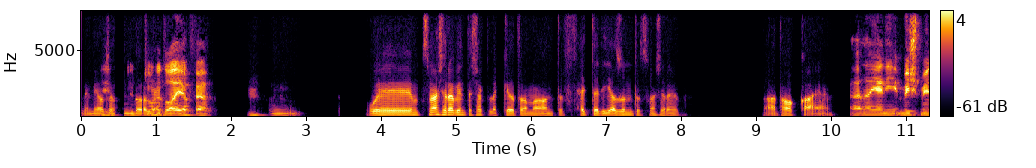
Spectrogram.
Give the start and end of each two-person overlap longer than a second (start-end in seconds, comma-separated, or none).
none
